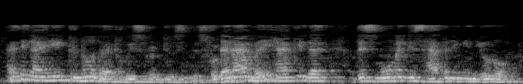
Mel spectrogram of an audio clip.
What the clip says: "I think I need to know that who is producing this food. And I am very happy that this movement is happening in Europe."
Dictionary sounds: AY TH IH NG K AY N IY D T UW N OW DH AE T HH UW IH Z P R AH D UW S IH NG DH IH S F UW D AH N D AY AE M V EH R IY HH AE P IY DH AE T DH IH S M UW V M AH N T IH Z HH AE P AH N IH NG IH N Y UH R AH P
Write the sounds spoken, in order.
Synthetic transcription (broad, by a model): AY T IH NG K AY N IY D T UW N OW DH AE T HH UW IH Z P R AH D UW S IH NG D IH S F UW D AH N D AY M V EH R IY HH AE P IY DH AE T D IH S M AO M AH N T IH Z HH AE P AH N IH NG IH N Y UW R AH P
